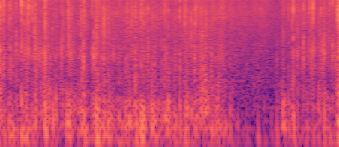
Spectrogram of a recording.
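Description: A grey knit fabric with a dotted texture is held up and scratched with nails and fingertips. It makes a dense, low, thumpy scratching with many quick rustles, eases off briefly near the end, then picks back up.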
